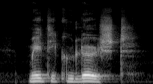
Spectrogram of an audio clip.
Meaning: superlative degree of meticuleus
- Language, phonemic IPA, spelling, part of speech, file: Dutch, /meː.ti.kyˈløːst/, meticuleust, adjective, Nl-meticuleust.ogg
